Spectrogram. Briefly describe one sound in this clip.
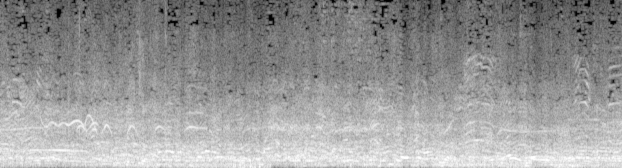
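A large crowd outdoors shouts and cheers loudly.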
